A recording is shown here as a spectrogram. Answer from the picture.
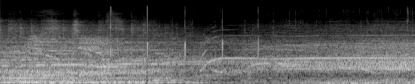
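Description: Arena crowd cheering and whooping over low background music, with one long high-pitched call held through the second half.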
